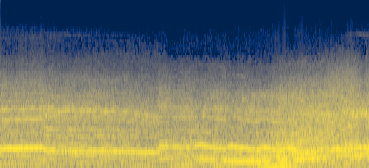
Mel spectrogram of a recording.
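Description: Sim race car on the Algarve circuit rolling through pit lane, a steady droning engine with shifting pitch and a brief rise in revs, heard alone with no talk.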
